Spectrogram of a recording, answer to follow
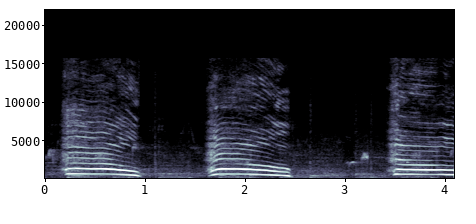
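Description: Cartoon baby birds crying out for help in high-pitched wailing voices: three long cries, each just under a second, the first two falling away in pitch at the end and the third held steady.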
